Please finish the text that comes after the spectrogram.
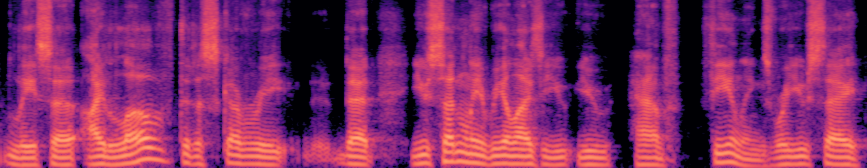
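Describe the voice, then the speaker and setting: A man's voice: lowish voice, a little mellow. A man hosting a casual cast discussion about an audio drama, enthusiastic and prompting the others.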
